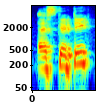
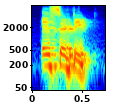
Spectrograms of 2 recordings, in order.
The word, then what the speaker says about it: ascetic: एस्केटिक, एस्केटिक, है ना, बट एस्केटिक is wrong, ठीक है ना। क्यों? क्योंकि ये जो करेक्ट प्रोनाउंसिएशन नहीं है इसका, तो क्या होगा? ए हो गया, ठीक है ना। फिर इसको हम सेट, ए सेट इक, यानी एस्थेटिक, क्या बोलेंगे? एसेटिक। क्या बोलेंगे? एसेटिक। ध्यान रखना इसका। तो इसका करेक्ट प्रोनाउंसिएशन होगा एसेटिक।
